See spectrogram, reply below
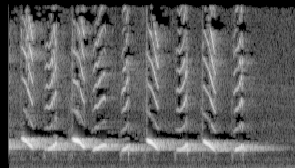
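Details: Tame pet cockatiel singing: a quick run of bright, clear whistled notes, each dipping then rising slightly, about eight notes in three seconds, steady and evenly spaced, with no other sounds.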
